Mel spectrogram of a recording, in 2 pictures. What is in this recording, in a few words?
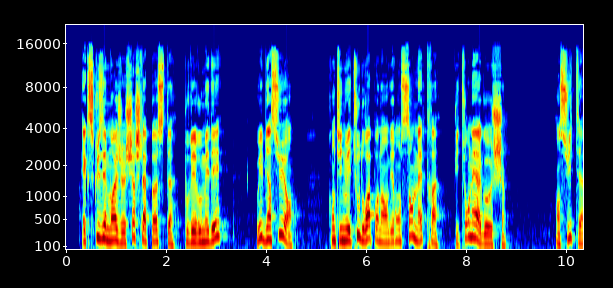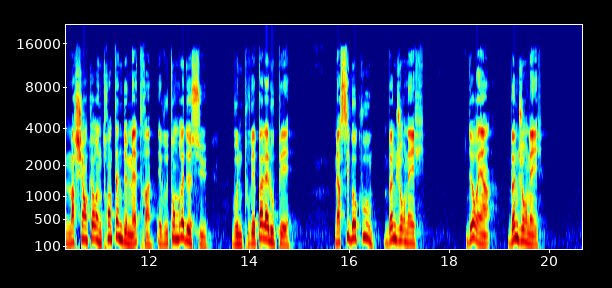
Conversation, French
